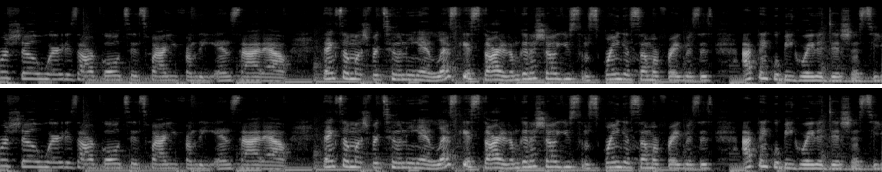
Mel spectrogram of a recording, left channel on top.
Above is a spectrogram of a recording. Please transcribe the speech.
Show, where it is our goal to inspire you from the inside out. Thanks so much for tuning in. Let's get started. I'm going to show you some spring and summer fragrances I think will be great additions to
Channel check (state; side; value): identical; both; correlation 1.00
